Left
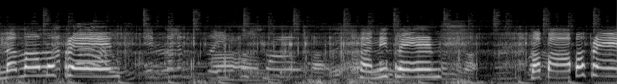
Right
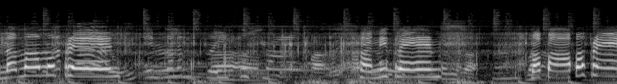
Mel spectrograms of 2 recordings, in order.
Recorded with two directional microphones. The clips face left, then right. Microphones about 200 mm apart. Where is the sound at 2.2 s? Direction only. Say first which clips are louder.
Right 1 dB; 5° right (ahead or behind).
